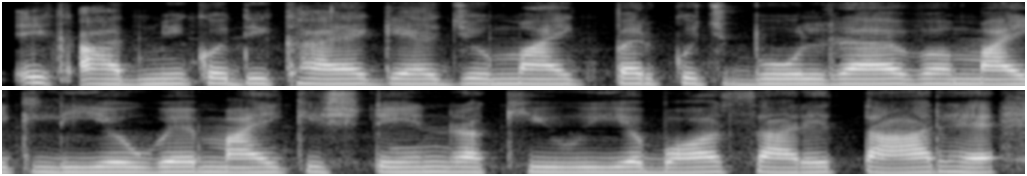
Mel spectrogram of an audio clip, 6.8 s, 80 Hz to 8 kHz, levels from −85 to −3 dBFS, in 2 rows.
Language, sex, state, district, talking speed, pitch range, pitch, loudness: Hindi, female, Haryana, Rohtak, 230 wpm, 165-170 Hz, 170 Hz, -17 LUFS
